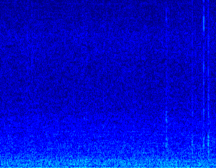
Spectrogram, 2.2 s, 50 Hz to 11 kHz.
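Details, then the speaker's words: Daihatsu Taruna engine running, AC blower at speed 1 with new part temporarily wired in: steady even rush of air over low engine rumble, no surging or rattle; speed 1 previously gave no airflow; normal blower airflow. "Oke, sekarang posisi mobil udah hidup. Kita nomor 1 ya. Nomor 1. Tuh, langsung keluar angin Mas Bro."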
